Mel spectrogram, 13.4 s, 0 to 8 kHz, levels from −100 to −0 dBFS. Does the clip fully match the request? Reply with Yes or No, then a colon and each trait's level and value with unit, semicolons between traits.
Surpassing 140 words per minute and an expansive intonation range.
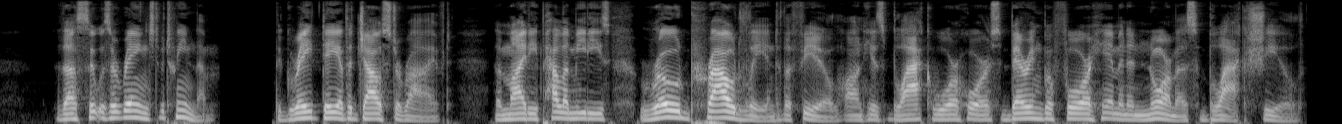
No: average, 150 wpm; average, 4.3 semitones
